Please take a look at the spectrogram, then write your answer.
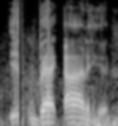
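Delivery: ordinary delivery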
